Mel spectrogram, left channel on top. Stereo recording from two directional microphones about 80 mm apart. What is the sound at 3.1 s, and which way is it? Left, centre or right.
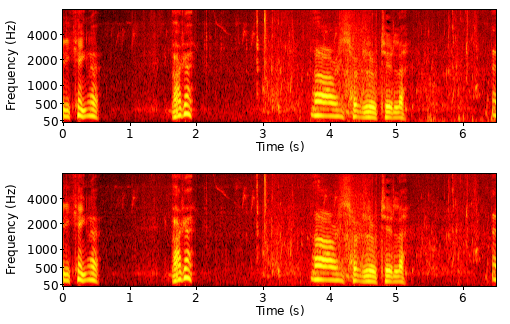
Boat, left.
